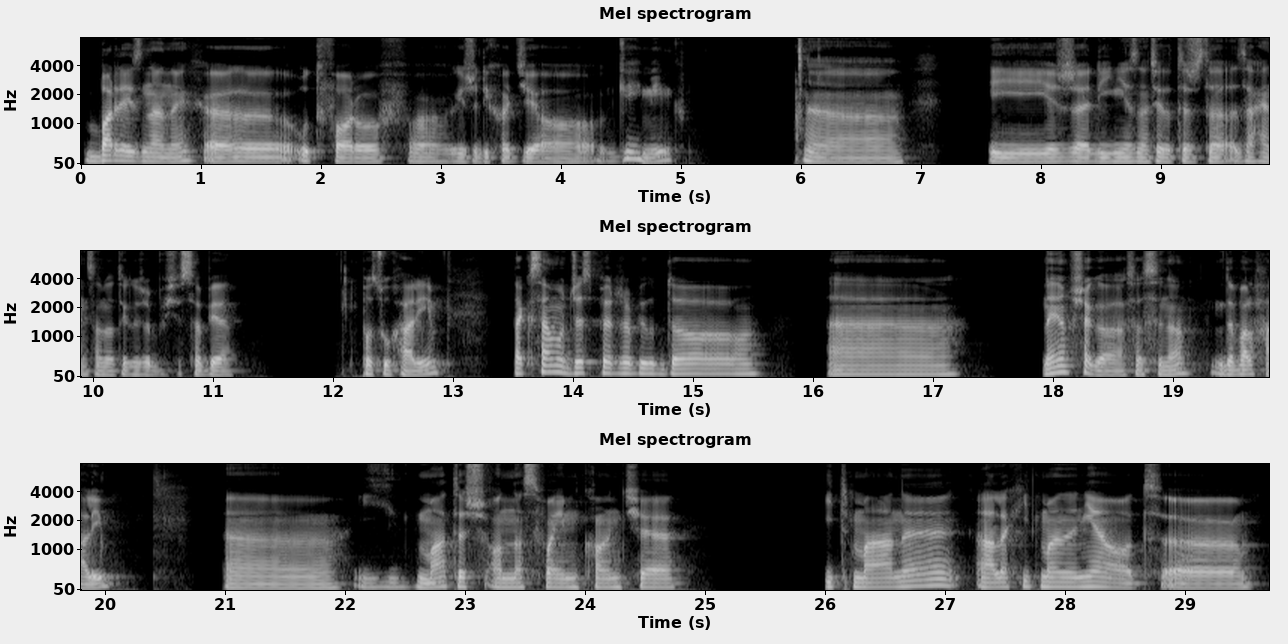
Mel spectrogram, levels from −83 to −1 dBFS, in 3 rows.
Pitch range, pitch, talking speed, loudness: 95-110 Hz, 100 Hz, 95 wpm, -26 LUFS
